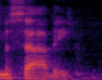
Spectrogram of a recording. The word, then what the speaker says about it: Mesabi: state is the Misabi Iron Range? I don't know if I'm pronouncing that correctly. It's M-E-S. – Yes, it's Miss Misabi. – M-E-S-A-B-I.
